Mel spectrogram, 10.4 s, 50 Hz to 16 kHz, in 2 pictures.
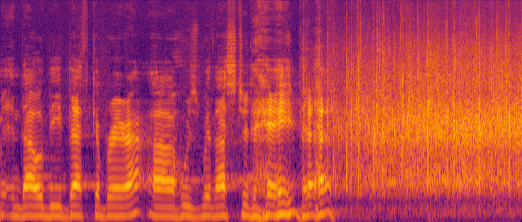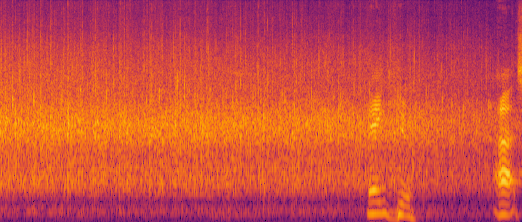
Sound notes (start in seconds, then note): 3.1 audience applauding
